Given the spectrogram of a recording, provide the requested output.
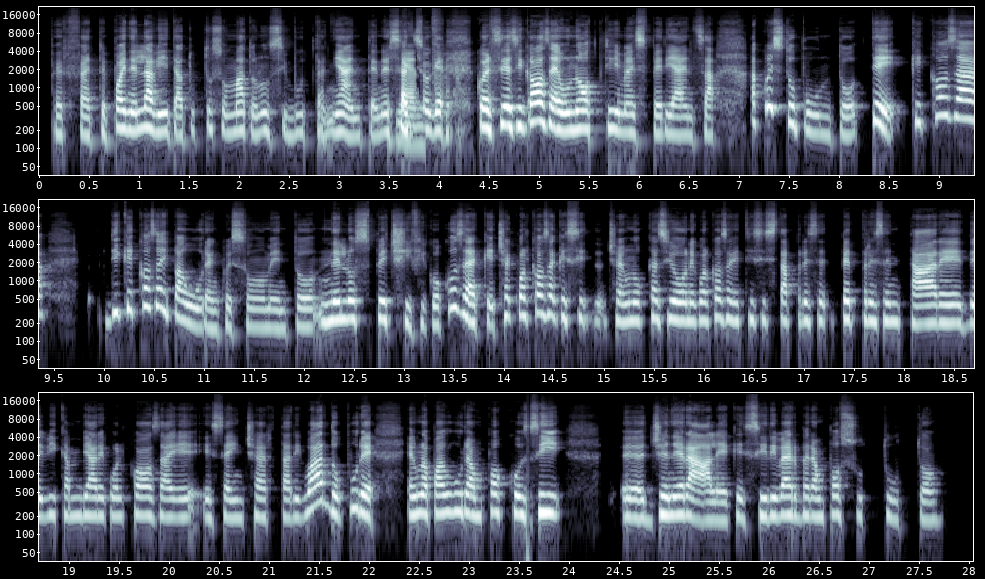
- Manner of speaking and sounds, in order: laughing while speaking: "Niente"
- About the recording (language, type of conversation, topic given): Italian, advice, Come posso gestire la paura del rifiuto e del fallimento?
